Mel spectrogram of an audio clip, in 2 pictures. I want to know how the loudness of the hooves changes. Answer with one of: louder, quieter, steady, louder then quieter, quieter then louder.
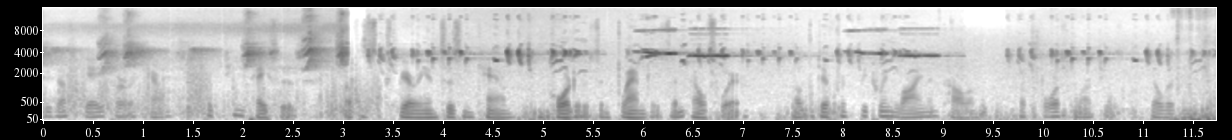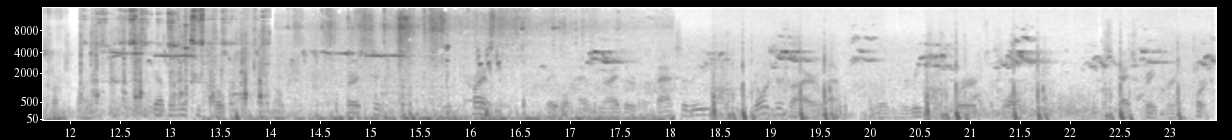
quieter then louder.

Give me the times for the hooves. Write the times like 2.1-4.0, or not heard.
11.2-23.2.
